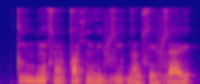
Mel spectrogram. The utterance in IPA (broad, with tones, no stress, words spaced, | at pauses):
ti˦mbẽ˦sõ˧l tɒ˦çĩ˧ði˧vɮi˦l dæ̃˧wse˧v ɮæ˦ɪ̯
